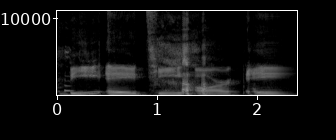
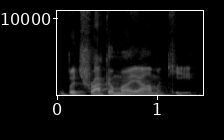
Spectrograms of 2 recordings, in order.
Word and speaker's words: batrachomyomachy: Okay, so it's spelled BATRACHOMYOMACHY, and I don't know if they'll be able to hear this. That's it. Batrachomyomachy.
